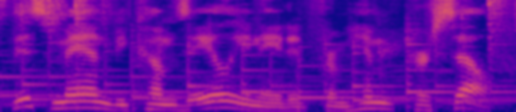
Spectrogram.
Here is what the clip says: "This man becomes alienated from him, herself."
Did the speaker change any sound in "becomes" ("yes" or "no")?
no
